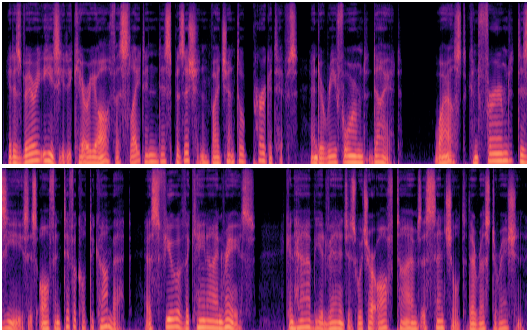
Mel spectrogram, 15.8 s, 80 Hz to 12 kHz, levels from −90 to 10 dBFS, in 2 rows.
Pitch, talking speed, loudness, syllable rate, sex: 125 Hz, 160 wpm, -19 LUFS, 5.3 syllables/s, male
